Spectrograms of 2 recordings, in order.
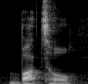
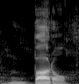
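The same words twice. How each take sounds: First: The middle consonant is a clear T sound. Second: The middle consonant sounds like a D. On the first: The speaker calls it wrong. "you think we would say bottle" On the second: The speaker calls it right. "It sounds like bottle with a D"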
